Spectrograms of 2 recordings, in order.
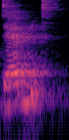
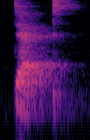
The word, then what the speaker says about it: debt: Now, debt is when, notice the B is silent, not debt, debt.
